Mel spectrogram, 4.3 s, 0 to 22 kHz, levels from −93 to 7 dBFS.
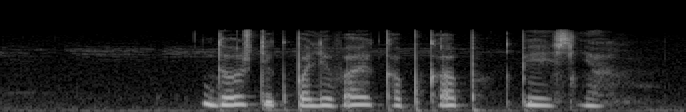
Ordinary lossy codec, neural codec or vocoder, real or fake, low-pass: none; none; real; 7.2 kHz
